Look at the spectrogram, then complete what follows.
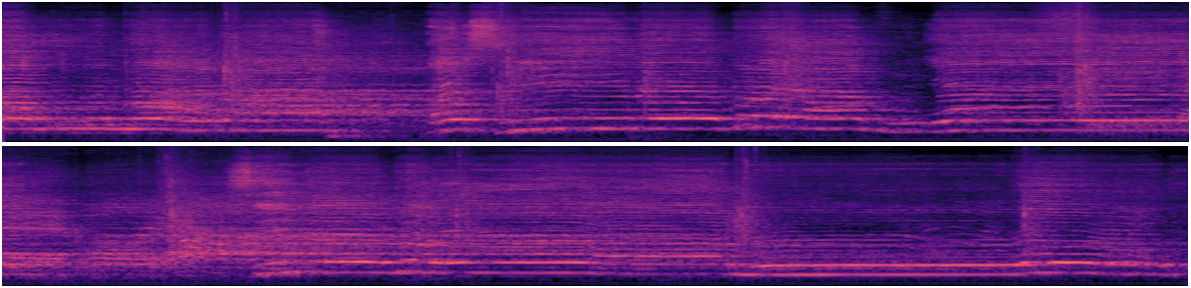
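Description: A group of people singing a song together, with long held notes.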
